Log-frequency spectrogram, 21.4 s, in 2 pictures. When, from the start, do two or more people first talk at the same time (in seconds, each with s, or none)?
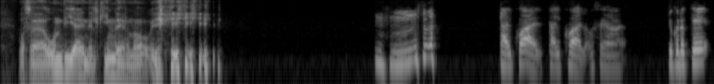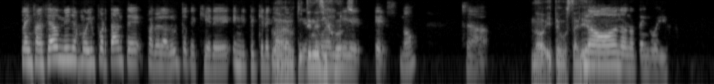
14.8 s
